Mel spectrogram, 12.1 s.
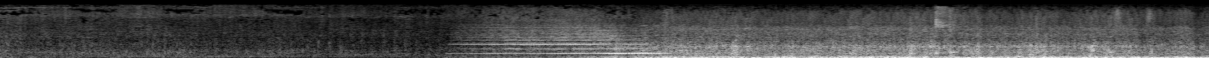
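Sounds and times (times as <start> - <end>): train running deep rumble: 0.0 - 12.0
train horn: 4.5 - 6.9.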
